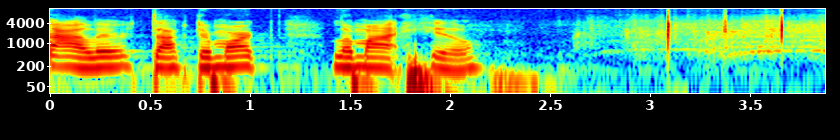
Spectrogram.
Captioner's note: audience applause; claps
